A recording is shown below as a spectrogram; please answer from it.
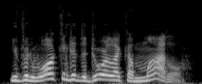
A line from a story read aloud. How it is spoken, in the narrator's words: said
